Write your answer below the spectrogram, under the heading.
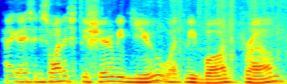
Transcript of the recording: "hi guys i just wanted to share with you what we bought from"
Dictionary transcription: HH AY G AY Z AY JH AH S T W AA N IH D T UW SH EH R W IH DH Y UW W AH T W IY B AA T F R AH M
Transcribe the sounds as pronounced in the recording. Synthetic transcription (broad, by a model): HH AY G AY S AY JH AH S T W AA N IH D T UW SH EH R W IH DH Y UW W AH T W IY B AA T F R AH M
